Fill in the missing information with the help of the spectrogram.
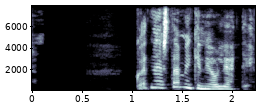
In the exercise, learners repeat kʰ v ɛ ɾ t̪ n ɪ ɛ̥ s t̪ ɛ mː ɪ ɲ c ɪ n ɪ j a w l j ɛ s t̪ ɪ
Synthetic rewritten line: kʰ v ɛ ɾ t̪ n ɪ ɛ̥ s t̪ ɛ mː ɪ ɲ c ɪ n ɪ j a w l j ɛ h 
